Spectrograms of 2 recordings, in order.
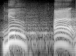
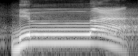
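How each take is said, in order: First: The word is broken apart with a short gap. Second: The word flows together without any gap. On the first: The speaker calls it wrong. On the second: The speaker calls it right. "bunyinya nyambung"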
